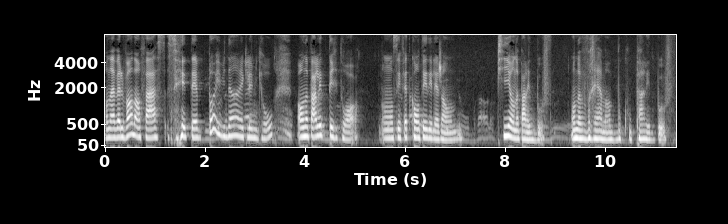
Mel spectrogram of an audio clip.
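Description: Amid noticeable background noise, the speaker talks in a Quebec accent at a fairly slow pace with ordinary pitch variation. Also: woman, medium pitch for a woman. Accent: Québécois French. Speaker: podcast host, media founder. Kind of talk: documentary narration. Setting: outdoors.

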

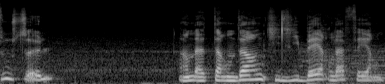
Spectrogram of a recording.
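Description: The speech comes at a very slow pace. Noticeable background noise can be heard. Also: woman. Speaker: farmer. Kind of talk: interview.

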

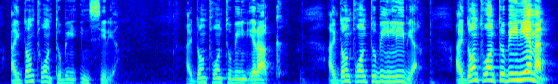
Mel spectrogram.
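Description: The speaker's pitch swings very widely. Long pauses come often. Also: man, high pitch for a man. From East Jerusalem, Palestinian. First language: Arabic. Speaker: human rights activist. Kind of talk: lecture. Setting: stage with audience.

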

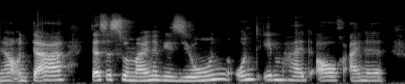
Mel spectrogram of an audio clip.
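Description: A woman talks at a very slow pace. Her pitch sits at a medium level. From eastern Germany, Erfurt. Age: 40s. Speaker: entrepreneur, network marketer. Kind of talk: interview. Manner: animated.

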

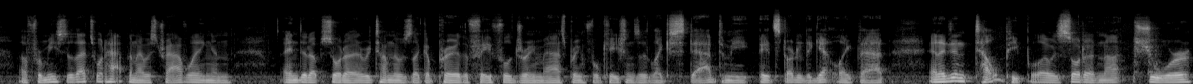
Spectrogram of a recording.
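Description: Speaking very fast in a New England accent, a man keeps a fairly low pitch with ordinary variation. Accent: New England American. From Woonsocket, Rhode Island (French-Canadian family). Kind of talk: interview.

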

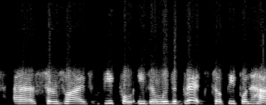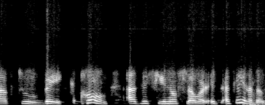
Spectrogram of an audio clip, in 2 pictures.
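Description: With an Arabic accent, a woman speaks at a fairly slow pace and fairly high pitch, her pitch varying in an ordinary way and hardly any pauses between words. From Syria. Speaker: academic. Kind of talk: radio call-in comment.

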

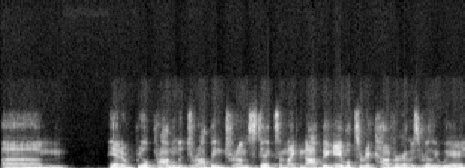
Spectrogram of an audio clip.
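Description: A plain, everyday voice speaks at a moderate pace. Its intonation is lively. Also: man, fairly low pitch for a man. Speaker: punk band singer. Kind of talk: casual chat. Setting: video call.

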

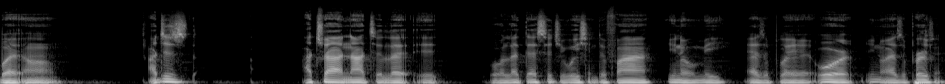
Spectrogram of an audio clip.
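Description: Fairly slow pace with long, frequent pauses and fairly even intonation, in an American accent. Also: man, very deep, low pitch for a man. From Philadelphia, US. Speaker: former pro football player. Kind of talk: casual interview. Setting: studio.

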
